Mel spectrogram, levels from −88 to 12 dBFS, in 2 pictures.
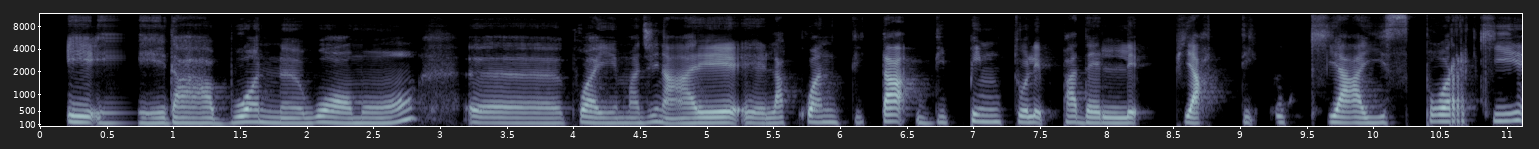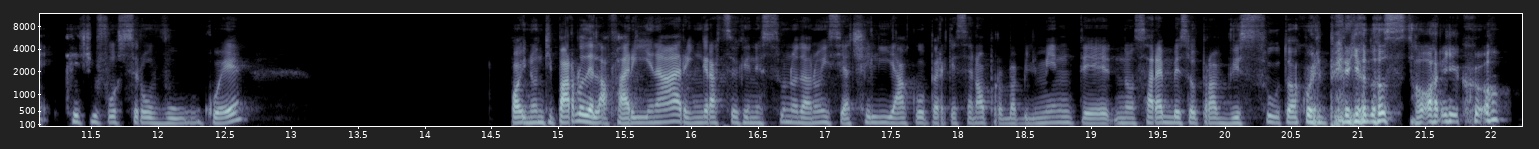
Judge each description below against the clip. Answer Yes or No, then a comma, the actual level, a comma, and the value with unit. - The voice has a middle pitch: Yes, medium, 165 Hz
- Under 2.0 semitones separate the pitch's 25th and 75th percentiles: No, average, 2.7 semitones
